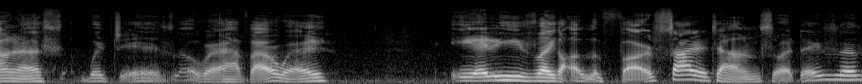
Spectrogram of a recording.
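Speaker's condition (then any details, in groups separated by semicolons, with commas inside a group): Friedreich ataxia, severe; breathing trouble from small lung capacity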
